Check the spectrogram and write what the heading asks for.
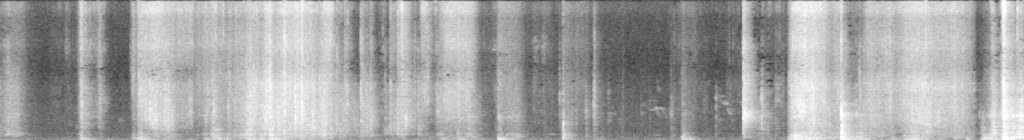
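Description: Brown pattern paper rustling and crackling in two long stretches as a piece is cut off and the sheets are handled, with a few light knocks on the table in between.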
